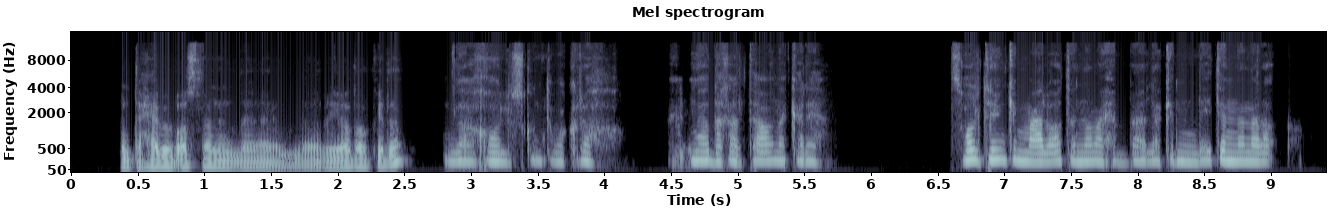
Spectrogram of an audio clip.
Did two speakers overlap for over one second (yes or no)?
no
